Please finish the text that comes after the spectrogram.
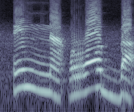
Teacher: دونوں نون مشدہ با مشدہ یہاں پریس کر کے دبا کر آپ پڑھیں گے کیونکہ یہ دونوں لفظ ٹوائس ٹائم پڑھے جاتے ہیں, 2 مرتبہ پڑھے جاتے ہیں.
